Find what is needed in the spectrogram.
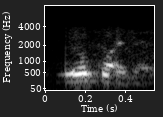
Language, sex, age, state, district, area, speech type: Assamese, female, 60+, Assam, Golaghat, rural, conversation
